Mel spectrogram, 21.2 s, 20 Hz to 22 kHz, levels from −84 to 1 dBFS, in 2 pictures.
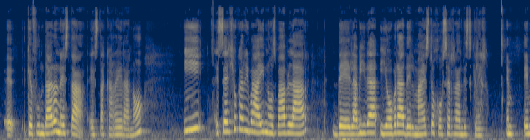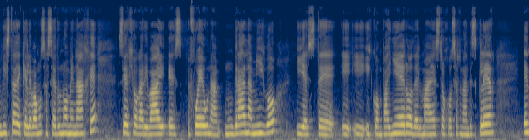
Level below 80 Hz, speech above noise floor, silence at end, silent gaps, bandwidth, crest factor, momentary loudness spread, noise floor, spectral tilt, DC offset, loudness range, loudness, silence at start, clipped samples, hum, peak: -40 dBFS; 24 dB; 0 s; none; over 20 kHz; 16 dB; 10 LU; -43 dBFS; -5.5 dB/octave; under 0.1%; 4 LU; -19 LUFS; 0.05 s; under 0.1%; none; -2 dBFS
